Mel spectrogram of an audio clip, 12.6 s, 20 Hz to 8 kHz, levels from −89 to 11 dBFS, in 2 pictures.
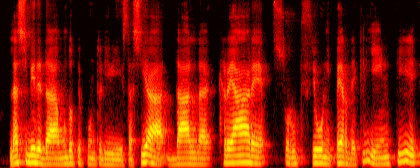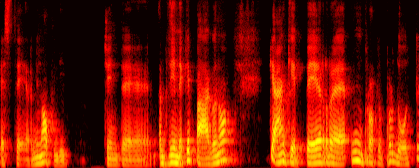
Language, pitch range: Italian, 100-120 Hz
